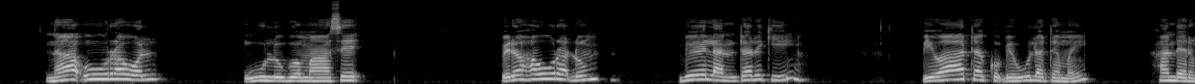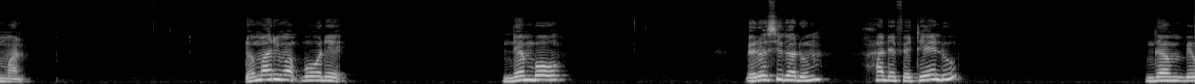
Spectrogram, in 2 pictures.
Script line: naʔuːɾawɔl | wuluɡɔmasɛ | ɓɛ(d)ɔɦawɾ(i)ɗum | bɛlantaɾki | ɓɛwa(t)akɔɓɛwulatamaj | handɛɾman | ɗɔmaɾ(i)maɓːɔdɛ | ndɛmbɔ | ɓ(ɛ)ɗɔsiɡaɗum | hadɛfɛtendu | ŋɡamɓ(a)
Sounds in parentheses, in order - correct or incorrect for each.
incorrect, incorrect, correct, correct, correct, incorrect

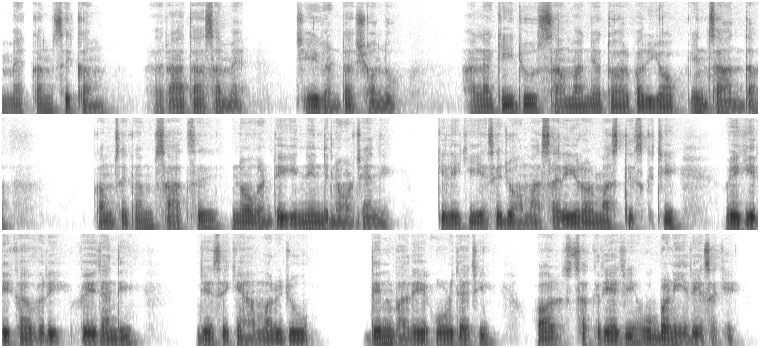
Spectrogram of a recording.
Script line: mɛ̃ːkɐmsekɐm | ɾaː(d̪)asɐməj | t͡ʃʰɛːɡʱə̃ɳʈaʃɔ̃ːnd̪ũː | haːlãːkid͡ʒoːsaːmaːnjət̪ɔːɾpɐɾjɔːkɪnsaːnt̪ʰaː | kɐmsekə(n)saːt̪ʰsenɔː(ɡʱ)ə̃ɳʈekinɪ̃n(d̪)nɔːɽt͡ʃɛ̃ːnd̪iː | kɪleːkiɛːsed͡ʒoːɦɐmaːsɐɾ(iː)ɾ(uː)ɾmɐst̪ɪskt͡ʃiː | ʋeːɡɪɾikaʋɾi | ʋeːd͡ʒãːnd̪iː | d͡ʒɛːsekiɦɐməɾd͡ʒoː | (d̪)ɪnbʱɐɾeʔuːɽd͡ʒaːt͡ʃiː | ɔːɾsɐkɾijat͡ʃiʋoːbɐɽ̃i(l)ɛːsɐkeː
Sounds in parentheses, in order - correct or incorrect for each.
incorrect, incorrect, correct, correct, correct, incorrect, correct, incorrect

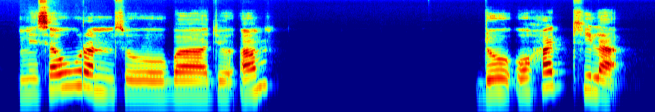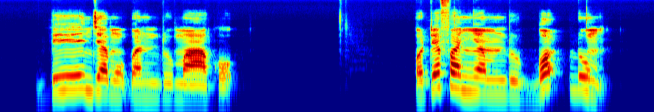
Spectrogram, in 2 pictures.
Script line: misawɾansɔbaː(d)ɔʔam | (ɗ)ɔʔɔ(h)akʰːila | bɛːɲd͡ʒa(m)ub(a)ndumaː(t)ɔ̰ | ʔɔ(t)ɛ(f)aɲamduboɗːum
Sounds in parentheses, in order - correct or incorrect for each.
incorrect, incorrect, correct, correct, correct, incorrect, correct, correct

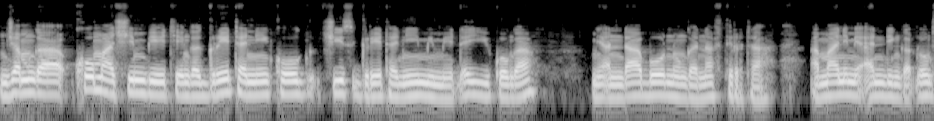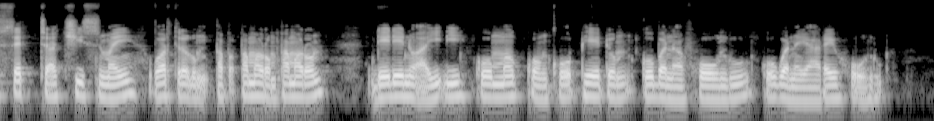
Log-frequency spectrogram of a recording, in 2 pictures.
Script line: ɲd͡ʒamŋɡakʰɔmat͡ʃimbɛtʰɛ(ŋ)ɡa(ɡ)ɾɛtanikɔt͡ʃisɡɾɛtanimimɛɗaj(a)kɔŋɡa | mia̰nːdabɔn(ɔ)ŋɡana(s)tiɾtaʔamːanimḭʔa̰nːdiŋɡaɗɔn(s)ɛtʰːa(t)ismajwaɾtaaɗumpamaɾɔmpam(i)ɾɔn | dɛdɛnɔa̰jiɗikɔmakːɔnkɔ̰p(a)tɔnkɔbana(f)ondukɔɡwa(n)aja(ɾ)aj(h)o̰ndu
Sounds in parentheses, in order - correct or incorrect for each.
correct, correct, incorrect, correct, incorrect, correct, incorrect, incorrect, incorrect, incorrect, correct, correct, correct

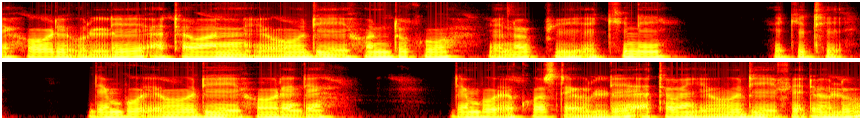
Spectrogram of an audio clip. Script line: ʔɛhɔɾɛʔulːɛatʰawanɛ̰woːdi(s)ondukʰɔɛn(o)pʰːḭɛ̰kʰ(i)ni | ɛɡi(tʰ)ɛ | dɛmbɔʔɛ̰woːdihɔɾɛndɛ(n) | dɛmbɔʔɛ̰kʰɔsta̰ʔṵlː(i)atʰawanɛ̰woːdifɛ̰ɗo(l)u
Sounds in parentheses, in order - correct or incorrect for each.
incorrect, correct, correct, correct, correct, incorrect, correct

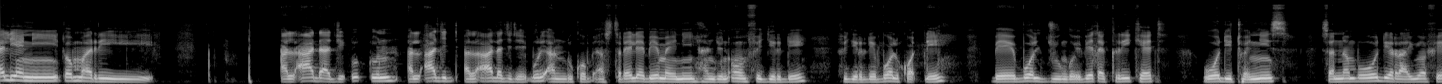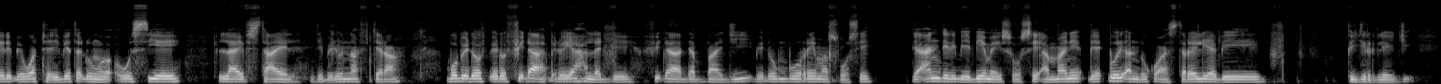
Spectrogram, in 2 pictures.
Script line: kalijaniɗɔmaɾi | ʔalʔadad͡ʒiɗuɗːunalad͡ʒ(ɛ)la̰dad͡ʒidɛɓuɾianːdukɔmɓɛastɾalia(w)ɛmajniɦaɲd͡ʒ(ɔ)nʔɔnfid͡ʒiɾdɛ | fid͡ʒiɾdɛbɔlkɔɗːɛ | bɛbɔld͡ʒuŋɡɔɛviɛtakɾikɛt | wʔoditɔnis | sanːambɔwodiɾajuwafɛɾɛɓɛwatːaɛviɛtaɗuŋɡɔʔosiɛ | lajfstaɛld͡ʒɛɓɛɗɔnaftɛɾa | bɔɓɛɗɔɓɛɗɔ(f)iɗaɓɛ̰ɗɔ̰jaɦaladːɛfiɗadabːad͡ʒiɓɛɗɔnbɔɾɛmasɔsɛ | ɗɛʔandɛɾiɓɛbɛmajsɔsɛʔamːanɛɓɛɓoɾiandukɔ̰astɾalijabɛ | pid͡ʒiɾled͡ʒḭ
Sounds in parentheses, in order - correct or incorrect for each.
incorrect, incorrect, incorrect, correct

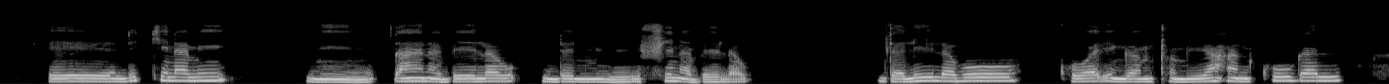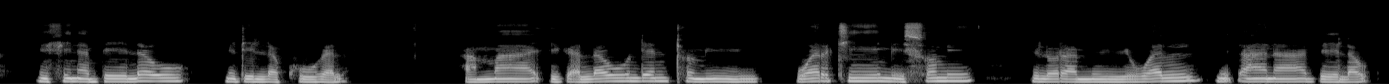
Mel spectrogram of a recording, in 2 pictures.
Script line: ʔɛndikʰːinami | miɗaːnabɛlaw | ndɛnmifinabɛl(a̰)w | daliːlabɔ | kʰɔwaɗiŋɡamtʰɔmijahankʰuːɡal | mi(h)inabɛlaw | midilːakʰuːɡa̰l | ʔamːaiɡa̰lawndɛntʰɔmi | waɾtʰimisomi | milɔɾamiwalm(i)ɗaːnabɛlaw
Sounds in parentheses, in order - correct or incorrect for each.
correct, incorrect, correct

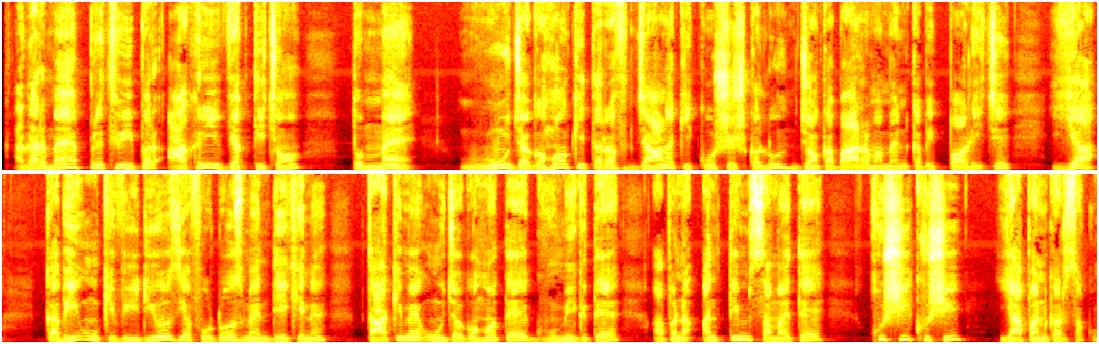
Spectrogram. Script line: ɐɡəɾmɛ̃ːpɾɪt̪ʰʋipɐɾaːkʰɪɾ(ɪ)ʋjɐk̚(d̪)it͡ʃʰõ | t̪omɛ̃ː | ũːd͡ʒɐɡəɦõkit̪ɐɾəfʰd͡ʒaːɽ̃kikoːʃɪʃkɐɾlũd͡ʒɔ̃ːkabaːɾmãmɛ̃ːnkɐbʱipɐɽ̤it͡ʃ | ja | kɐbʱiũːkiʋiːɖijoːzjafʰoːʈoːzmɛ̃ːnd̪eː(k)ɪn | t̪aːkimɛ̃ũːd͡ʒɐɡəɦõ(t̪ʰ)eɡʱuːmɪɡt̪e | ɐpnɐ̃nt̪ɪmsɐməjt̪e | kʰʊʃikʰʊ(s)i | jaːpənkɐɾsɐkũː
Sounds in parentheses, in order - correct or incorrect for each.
incorrect, incorrect, incorrect, incorrect, incorrect

